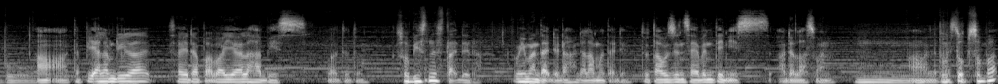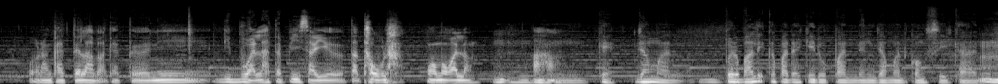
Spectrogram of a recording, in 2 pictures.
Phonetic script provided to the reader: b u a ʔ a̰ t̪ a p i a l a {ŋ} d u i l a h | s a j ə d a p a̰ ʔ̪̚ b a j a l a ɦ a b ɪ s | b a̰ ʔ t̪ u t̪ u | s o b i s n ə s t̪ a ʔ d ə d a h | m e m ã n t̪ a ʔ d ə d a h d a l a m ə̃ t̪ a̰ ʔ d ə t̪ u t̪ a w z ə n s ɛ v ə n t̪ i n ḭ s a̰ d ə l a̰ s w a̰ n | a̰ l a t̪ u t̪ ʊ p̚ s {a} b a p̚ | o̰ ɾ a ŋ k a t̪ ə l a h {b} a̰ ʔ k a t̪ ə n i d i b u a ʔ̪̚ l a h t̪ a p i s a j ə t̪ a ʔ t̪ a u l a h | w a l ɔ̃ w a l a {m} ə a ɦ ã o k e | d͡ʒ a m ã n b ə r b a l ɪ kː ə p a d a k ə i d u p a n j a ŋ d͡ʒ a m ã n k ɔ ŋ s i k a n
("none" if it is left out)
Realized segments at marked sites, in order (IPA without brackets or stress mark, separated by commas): m, ə, b, m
